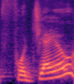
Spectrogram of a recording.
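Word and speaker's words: Forgejo: um for JO I believe is the right way to pronounce it.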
